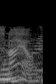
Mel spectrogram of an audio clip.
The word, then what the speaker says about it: Denio's: Yep, Denio's. Is that how you pronounce it? Denio's.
